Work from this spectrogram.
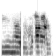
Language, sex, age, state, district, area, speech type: Urdu, female, 30-45, Bihar, Darbhanga, rural, conversation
